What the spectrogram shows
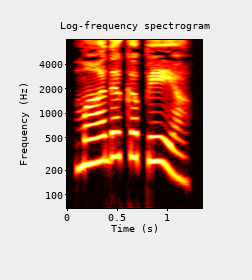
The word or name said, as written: ಮಾದಕಪೇಯ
